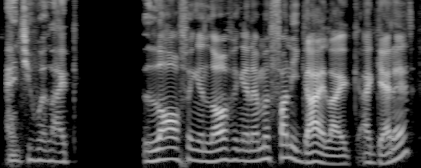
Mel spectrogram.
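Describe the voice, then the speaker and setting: A man hosting a podcast, telling a story in a casual, animated way, acting out quoted lines and hesitating with ums and restarts. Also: mid-range voice, normal speed, dry recording, clean studio sound. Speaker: podcast host.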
